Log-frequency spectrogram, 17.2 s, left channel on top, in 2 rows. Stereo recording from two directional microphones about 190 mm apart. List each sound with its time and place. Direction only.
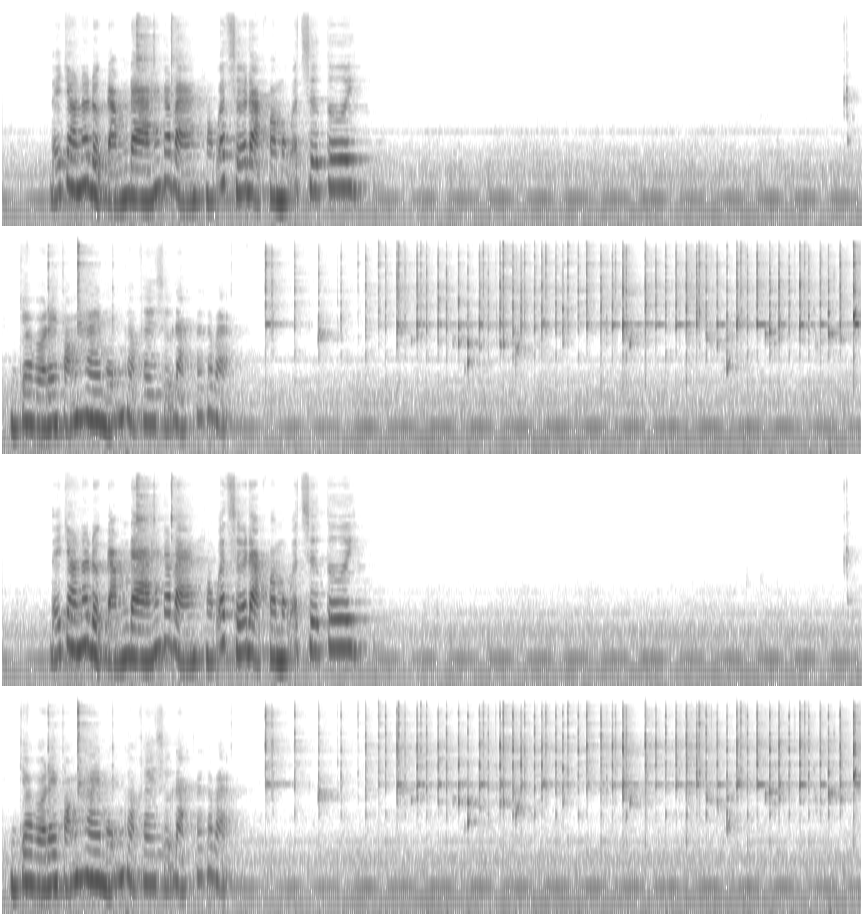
0.5 s speech: 15° right (ahead or behind)
8.7 s speech: 20° right (ahead or behind)
12.4 s music: centre (ahead or behind)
